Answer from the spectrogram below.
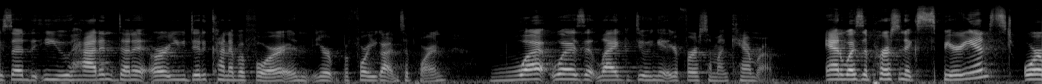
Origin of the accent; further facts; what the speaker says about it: Texas, United States; And for me, I'm from Texas.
